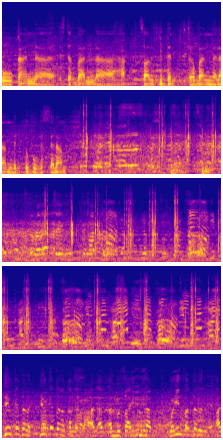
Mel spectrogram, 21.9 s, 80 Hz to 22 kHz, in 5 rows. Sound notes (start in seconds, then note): 5.0 revolutionaries marshing,chanting & applauding; 6.6 chanting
